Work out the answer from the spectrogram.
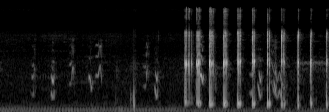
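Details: Grey francolin calling: faint scattered notes at first, then a fast run of sharp, loud clucking notes, about four per second, continuing to the end over low hum.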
